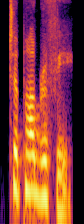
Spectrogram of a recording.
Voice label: "topography", Indian

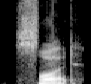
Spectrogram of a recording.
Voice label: "soot", American

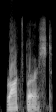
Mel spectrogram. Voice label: "rockburst", American

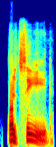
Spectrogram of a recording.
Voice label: "birdseed", American

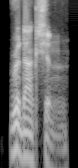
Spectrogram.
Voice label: "reduction", British

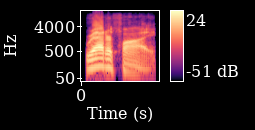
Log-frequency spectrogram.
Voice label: "ratify", American

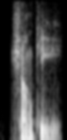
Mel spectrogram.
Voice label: "chunky", American

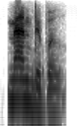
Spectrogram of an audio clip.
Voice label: "mandible", Indian

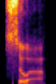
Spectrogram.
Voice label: "sewer", British

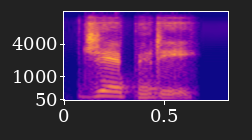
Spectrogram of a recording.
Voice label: "jeopardy", Indian

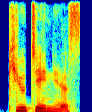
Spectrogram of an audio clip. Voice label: "cutaneous", Indian

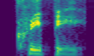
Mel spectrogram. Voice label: "creepy", American

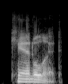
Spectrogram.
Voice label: "cannulate", American

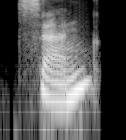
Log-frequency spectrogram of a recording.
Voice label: "sung", Indian

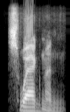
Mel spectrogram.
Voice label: "swagman", American

